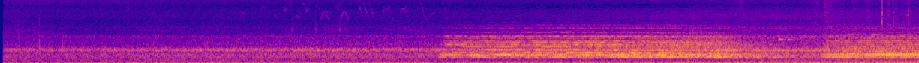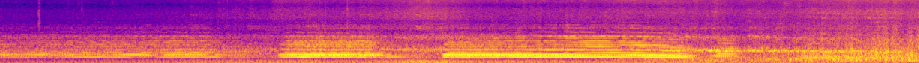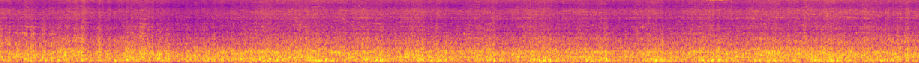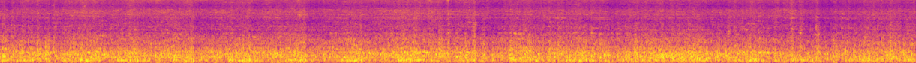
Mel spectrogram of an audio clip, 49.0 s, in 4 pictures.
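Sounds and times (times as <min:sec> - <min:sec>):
train cars rumbling by: 0:00.1 - 0:48.9
locomotive horn blasts: 0:05.8 - 0:24.1
wheels clicking over rail joints: 0:23.4 - 0:48.9.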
